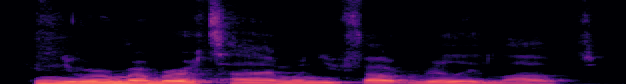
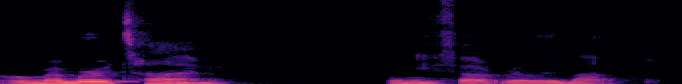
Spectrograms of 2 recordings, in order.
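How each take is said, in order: First: Said in the usual way. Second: Softer, calm coaching voice; soft guided prompt to recall being loved; gentle guiding invitation. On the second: Shown as a demonstration. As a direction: invite them gently into the memory. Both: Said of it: "I want you to do that for a moment".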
